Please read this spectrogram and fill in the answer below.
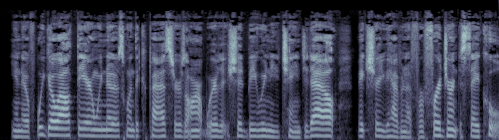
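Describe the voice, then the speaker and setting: Flat, monotone speech from a woman in a Southern US accent, fairly low in pitch, on a very clean recording with a silent background. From metro Atlanta, Georgia. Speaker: HVAC business co-owner. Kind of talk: casual interview. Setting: studio.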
